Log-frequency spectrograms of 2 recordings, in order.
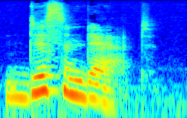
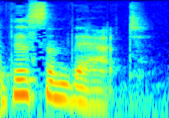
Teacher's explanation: if you pronounce it as a th instead of a d, then you're considered standard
